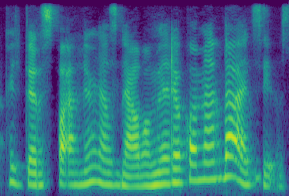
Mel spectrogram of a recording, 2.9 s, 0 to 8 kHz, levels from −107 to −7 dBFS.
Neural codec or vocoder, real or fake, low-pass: codec, 16 kHz, 1 kbps, FreqCodec, larger model; fake; 7.2 kHz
